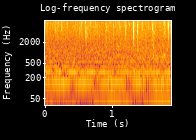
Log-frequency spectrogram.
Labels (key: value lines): label: biophony, midshipman
recorder: SoundTrap 500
